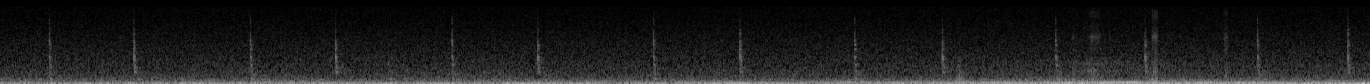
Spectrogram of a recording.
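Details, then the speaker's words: Weight-driven pendulum clock with hammers bent out of alignment during handling: steady tick roughly once a second, movement runs but no chime or strike; clock running but not striking. "this is the second clock that i've brought home [Music] that refuses to strike looks like they got a grudge"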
